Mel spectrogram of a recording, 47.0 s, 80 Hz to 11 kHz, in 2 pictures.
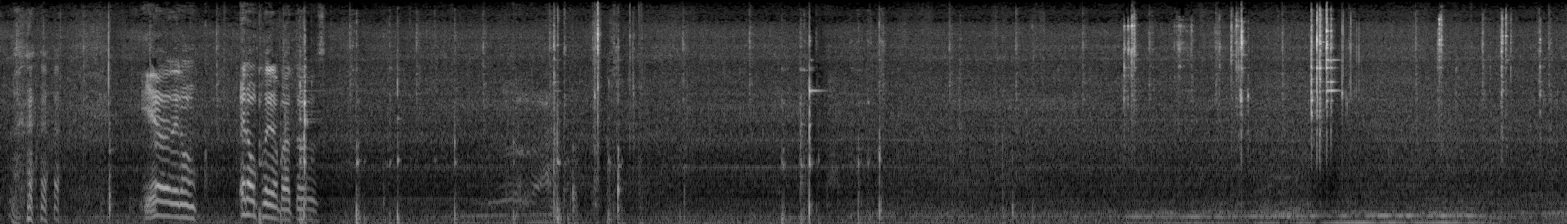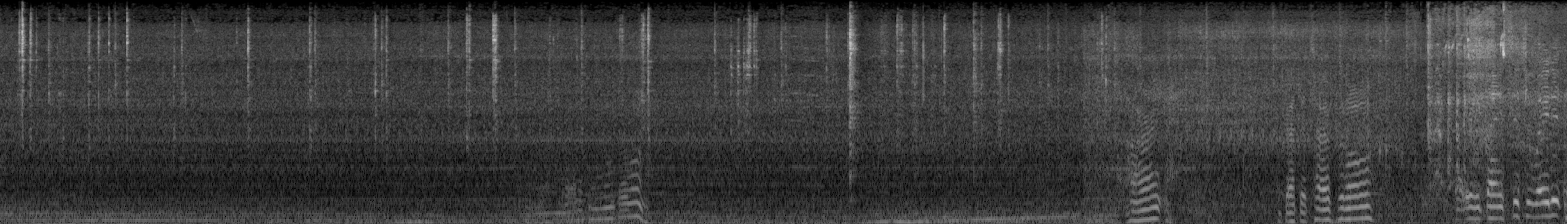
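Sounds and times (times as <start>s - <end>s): vehicle engine running: 0.0s - 47.0s
metal tool clinks and knocks: 8.2s - 9.6s, 11.7s - 13.2s, 16.8s - 18.8s, 19.6s - 20.5s, 34.4s - 40.2s.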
